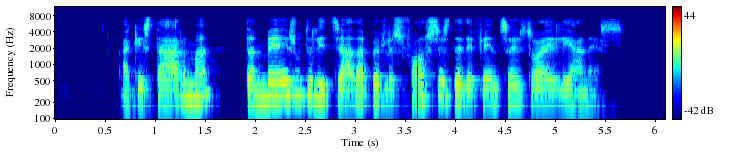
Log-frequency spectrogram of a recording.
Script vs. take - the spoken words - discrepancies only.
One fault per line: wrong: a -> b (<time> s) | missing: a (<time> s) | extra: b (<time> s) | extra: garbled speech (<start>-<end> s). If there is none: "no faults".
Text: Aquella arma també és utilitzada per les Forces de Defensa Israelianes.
wrong: Aquella -> Aquesta (0.7 s)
